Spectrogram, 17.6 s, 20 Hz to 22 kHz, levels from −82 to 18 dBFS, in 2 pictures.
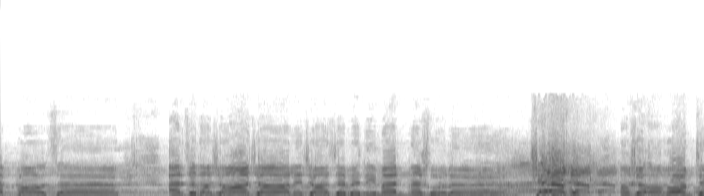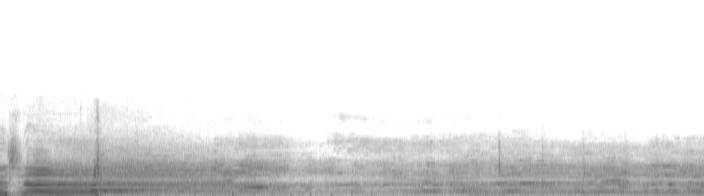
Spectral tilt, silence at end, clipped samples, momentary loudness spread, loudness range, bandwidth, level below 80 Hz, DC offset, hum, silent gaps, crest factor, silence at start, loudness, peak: -4 dB/octave; 0 s; under 0.1%; 16 LU; 13 LU; 11.5 kHz; -64 dBFS; under 0.1%; none; none; 16 dB; 0 s; -24 LUFS; -8 dBFS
